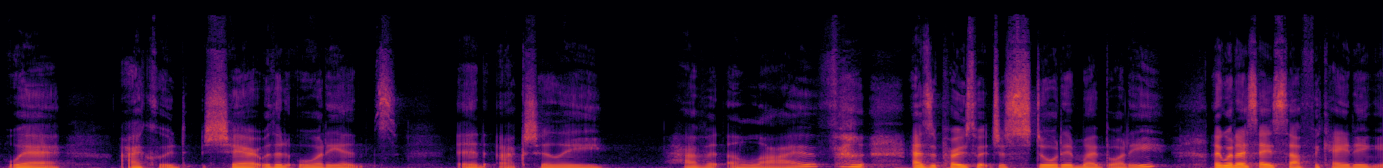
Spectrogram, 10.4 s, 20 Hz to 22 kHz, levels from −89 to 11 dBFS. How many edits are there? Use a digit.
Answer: 0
